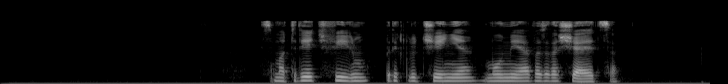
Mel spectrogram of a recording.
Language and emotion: Russian, neutral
